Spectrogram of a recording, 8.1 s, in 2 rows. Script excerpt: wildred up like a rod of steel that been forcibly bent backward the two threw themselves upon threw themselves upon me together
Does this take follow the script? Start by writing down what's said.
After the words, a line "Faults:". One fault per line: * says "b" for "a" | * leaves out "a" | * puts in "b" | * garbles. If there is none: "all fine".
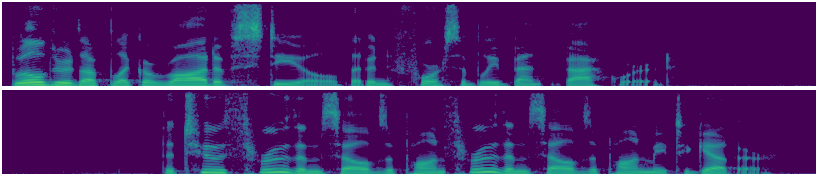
wildred up like a rod of steel that been forcibly bent backward the two threw themselves upon threw themselves upon me together
Faults:
all fine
